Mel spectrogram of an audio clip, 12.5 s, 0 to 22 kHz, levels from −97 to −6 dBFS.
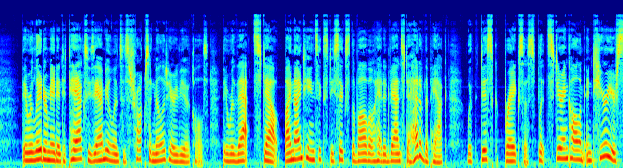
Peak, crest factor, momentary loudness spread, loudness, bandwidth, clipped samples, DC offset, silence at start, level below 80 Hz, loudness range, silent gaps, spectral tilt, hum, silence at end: -4 dBFS; 18 dB; 9 LU; -23 LUFS; 15.5 kHz; under 0.1%; under 0.1%; 0.45 s; -52 dBFS; 3 LU; none; -5 dB/octave; none; 0 s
